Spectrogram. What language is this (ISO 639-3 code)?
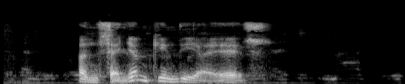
cat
